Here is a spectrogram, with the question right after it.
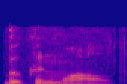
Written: Buchenwald

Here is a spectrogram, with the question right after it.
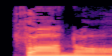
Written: Fano

